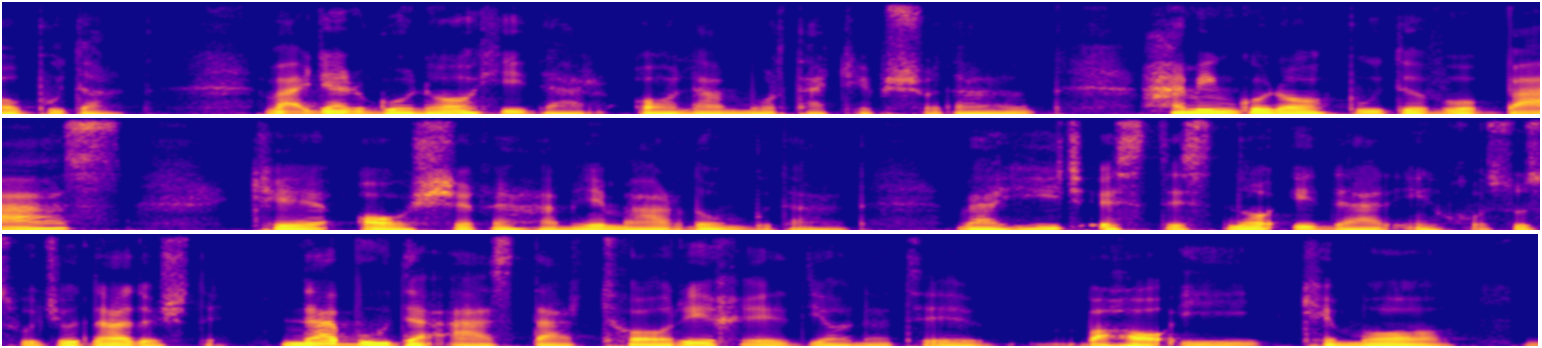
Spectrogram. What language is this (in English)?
Persian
